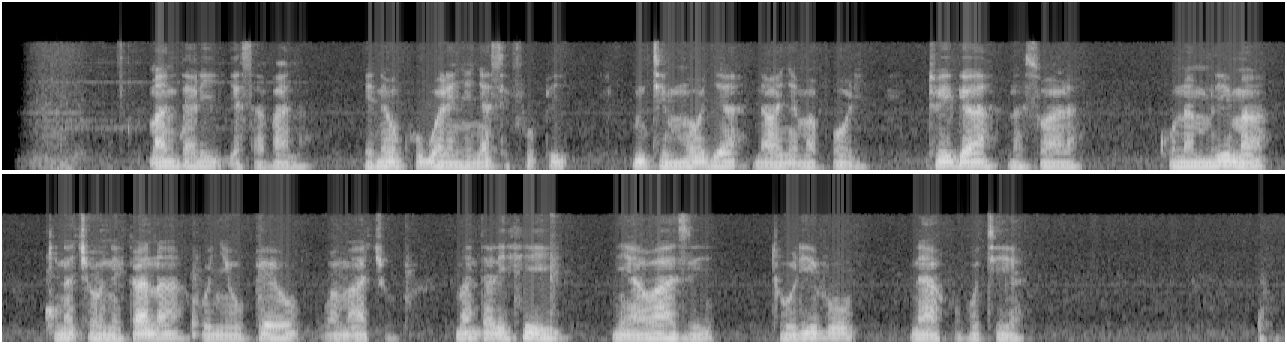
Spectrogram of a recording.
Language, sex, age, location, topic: Swahili, male, 25-35, Dar es Salaam, agriculture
